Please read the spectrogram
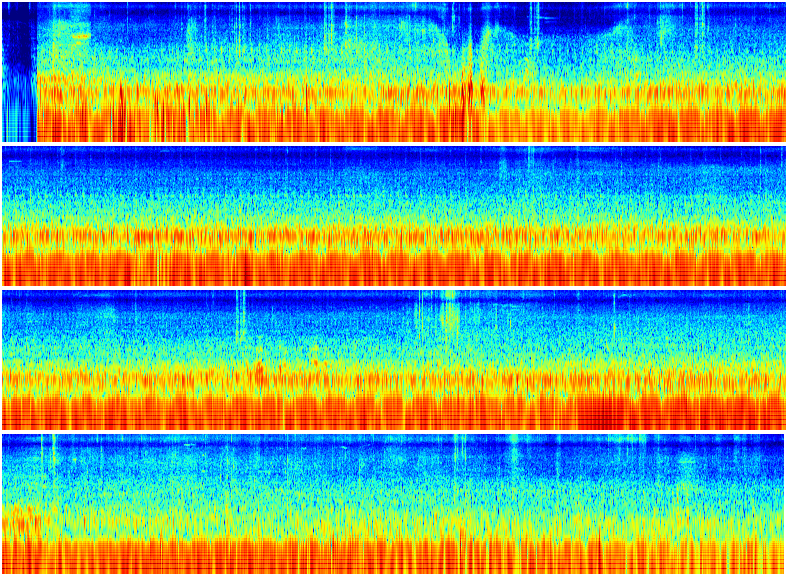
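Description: A loud, steady low rumble with indistinct voices, cutting in suddenly and holding at an even level, easing slightly near the end.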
